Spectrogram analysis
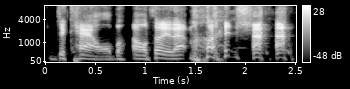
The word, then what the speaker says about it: DeKalb: Illinois it's funny it's DeKalb in in Illinois but like in Georgia it's DeKalb yeah is silent l isn't English great what a great language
